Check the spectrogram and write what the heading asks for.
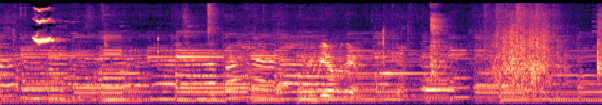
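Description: Electric guitar played through an amplifier, its chords ringing and held, with people's voices over it. A short rush of noise comes about five seconds in.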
